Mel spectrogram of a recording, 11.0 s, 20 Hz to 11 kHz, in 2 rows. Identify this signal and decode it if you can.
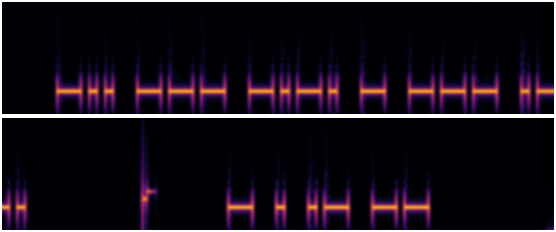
Morse code, heard as a keyed tone, about 16 wpm, 700 Hz. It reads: DOCTOR TEAM
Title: Sentences from Top 1500 Words - New Word Drill Alt - 15wpm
